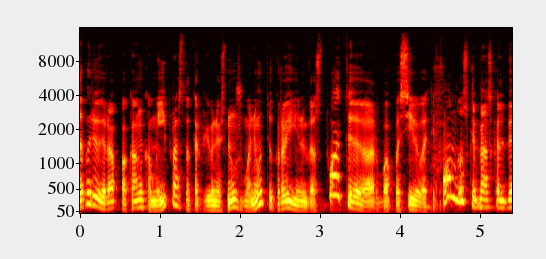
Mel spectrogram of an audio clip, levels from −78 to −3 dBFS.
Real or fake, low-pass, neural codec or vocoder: real; 14.4 kHz; none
